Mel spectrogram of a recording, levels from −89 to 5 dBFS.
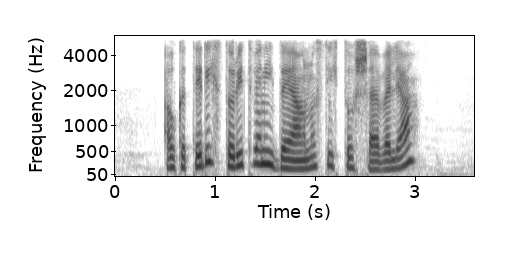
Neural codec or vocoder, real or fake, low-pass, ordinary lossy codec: vocoder, 22.05 kHz, 80 mel bands, WaveNeXt; fake; 5.4 kHz; none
